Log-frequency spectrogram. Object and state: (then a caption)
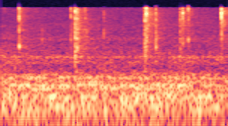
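Enamel bangle bracelets clacking together. Two Hermès Clic H enamel bangle bracelets with silver-tone metal hardware, one in Candied Chestnut in the GM size, are worn side by side and clacked together. About six light, quick, high-pitched clicks sound over a quiet background, each dying away almost instantly, with no loud or tinny ring.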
